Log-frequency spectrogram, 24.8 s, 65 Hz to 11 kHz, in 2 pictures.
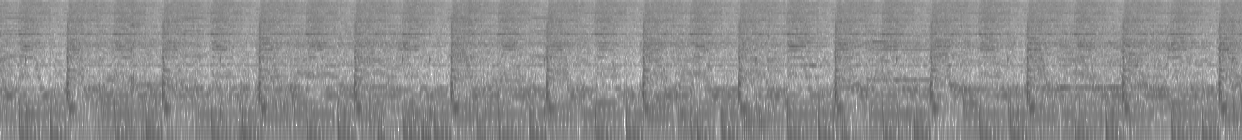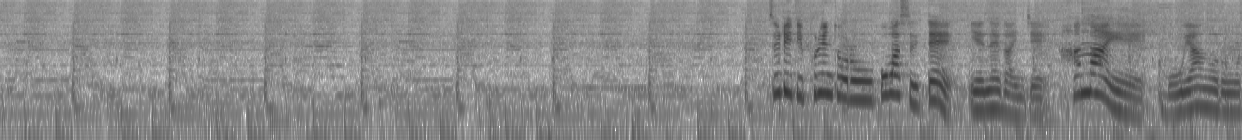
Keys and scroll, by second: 8.3-9.1 typing, 10.9-11.7 typing, 13.0-16.8 typing.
